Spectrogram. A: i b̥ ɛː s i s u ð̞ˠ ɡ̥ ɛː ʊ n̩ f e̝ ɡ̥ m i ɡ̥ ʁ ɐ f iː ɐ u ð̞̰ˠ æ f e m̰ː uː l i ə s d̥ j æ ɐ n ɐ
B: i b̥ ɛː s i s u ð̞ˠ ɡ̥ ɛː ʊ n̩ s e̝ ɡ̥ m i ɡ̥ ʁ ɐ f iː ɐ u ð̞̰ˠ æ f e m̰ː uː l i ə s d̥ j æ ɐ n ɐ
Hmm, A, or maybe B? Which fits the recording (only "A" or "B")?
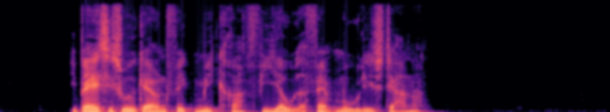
A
